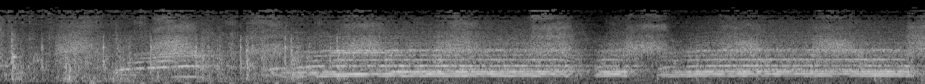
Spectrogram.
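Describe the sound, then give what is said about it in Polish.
A train whistle sounds at a railway station: a loud, steady multi-tone blast that holds for several seconds, breaks briefly, then resumes to the end over a rumbling noise bed. “Dworzec Gdański.”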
